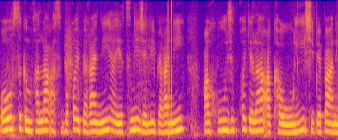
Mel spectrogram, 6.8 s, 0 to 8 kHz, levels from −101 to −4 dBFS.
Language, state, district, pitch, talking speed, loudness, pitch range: Sumi, Nagaland, Kohima, 200 Hz, 150 wpm, -18 LUFS, 185-220 Hz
